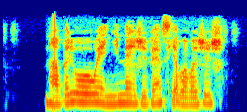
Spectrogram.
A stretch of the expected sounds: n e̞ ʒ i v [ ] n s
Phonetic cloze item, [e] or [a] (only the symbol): e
